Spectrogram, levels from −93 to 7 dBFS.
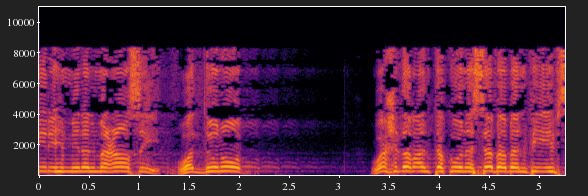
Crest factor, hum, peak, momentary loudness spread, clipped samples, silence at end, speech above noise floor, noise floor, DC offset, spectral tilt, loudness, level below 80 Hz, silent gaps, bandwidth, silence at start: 14 dB; none; 0 dBFS; 7 LU; under 0.1%; 0 s; 48 dB; -62 dBFS; under 0.1%; -3 dB/octave; -15 LUFS; -44 dBFS; none; 8.8 kHz; 0 s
